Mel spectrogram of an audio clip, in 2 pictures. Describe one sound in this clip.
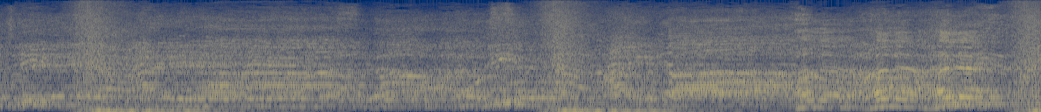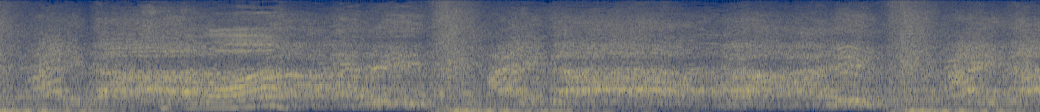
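A man chants loudly through a microphone in a large echoing hall.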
